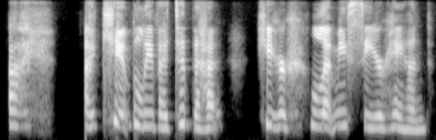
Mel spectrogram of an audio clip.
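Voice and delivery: high, halting, distressed plea; tearful-sounding high Hermione voice; stuttered sadly. A narrator's reading. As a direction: stammer it sadly, pitched high. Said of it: "she stuttered sadly".

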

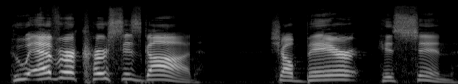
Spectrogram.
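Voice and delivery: "whoever" loud and stretched out; slow, forceful verse, stressing "whoever"; emphasis on whoever. Shown as a demonstration. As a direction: hammer "whoever", then weigh out each phrase. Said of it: "Hear the emphasis on the word whoever".

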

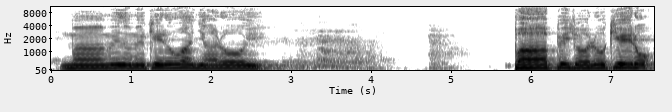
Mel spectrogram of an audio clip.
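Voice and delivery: mock child pleading with mom and dad; whiny child. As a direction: beg like a lazy kid. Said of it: "termina como".

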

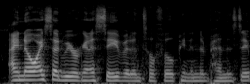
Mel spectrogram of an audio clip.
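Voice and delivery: usual speaking voice

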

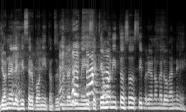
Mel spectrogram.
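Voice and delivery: fast, high, laughing through the words; giggling as he brushes off compliments. Real, not acted. Explaining to friend he was born pretty, laughing high.

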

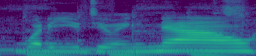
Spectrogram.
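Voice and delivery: ordinary talk

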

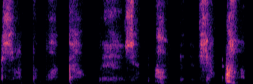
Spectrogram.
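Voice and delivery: hiss-whisper to keep someone quiet; mock whisper. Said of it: "she's like".

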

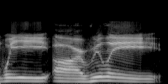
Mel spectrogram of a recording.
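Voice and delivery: usual speaking voice

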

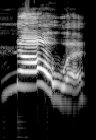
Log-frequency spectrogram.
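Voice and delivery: loud, high outburst of "no"; emphatic shout. Real, not acted. Wife jokes that husbands never listen, emphatic shout. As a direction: belt it out in comic indignation.

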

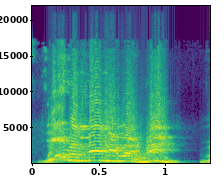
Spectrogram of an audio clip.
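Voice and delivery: very high, loud comic wail; exasperated outcry. Acted. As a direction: cry out at the friend in mock despair. Outraged question to absent friend. (uitgeroepen in wanhopig ongeloof)

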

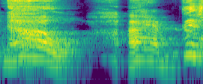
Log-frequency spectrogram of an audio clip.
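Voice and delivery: high, loud, half-laughing insistence; mock indignant refusal. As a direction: refuse to give up the floor, playfully. Acts out refusing to stop arguing.

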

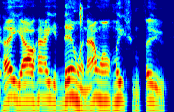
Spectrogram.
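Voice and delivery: high, loud, slow Southern drawl; slow-talking Southerner. Acted. Southerner walking into a New York store, exaggerated Southern drawl. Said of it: "slow talking Southerner".

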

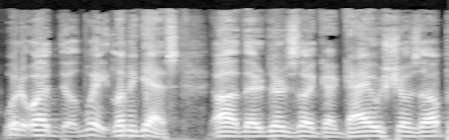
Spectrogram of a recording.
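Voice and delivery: ordinary delivery

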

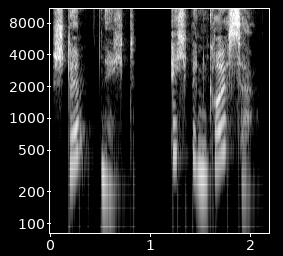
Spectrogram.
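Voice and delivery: high-pitched little puddle; tiny little voice. A narrator's reading. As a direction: pipe up cheekily from below. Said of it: "von unten ein Stimmchen".

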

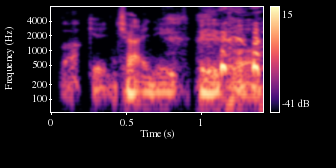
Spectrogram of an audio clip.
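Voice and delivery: low, whispered mock grumble; muttered aside. Americans privately mocking fooled locals, whispered aside. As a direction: drop to a whisper behind their backs.

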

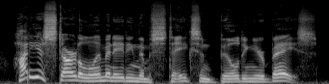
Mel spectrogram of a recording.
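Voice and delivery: ordinary delivery

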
